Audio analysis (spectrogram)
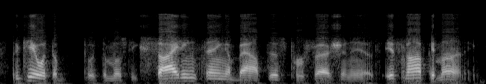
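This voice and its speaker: A man talks at a fairly quick pace in a fairly high voice with vocal fry. His intonation is lively, and his loudness swings widely. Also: dry, close sound with no echo. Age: 50s. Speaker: network marketing speaker. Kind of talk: motivational talk. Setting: conference call. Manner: animated.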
